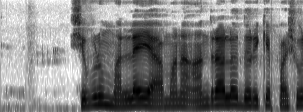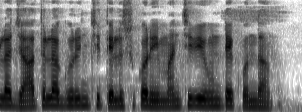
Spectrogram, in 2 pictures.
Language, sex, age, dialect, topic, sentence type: Telugu, male, 18-24, Telangana, agriculture, statement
